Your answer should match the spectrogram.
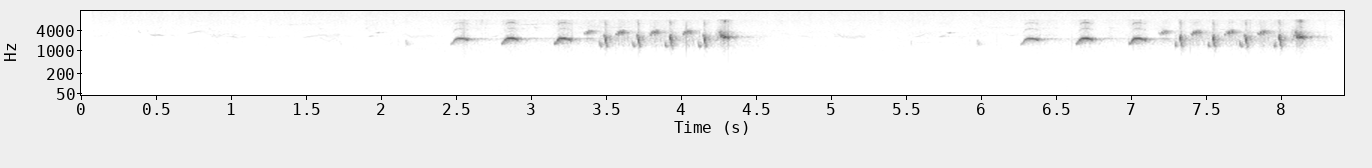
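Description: A bird singing two similar short phrases. Each phrase is a few separate chirps followed by a quick run of notes climbing in pitch. The first starts about two and a half seconds in and the second about six seconds in.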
